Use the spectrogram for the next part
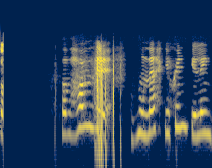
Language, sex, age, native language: Icelandic, male, 12, Icelandic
